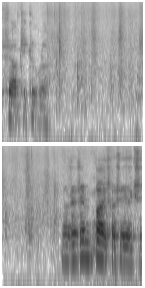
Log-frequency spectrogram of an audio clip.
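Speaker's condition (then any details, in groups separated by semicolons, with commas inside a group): Parkinson's disease; needs help standing, uses a fauteuil, treated by Parkinson specialist Rendel; on medication incl. Sinemet, Équanil, constant sleepiness, sleep disturbances, fatigue; pronunciation difficulties, occasional word-finding difficulty, stumbled naming own illness, called it Alzheimer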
